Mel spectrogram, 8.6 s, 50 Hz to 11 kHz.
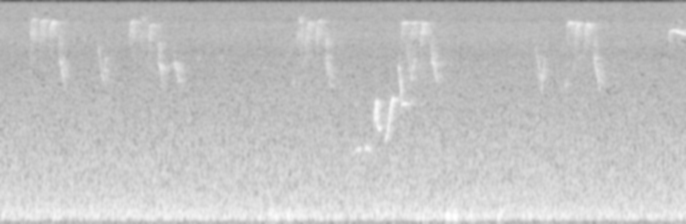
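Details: Japanese bush warbler singing a variant song at Susan-ri on 18 July 2020: a short low whistle, then quick rising whistled strokes, set among repeated high thin chirps from other birds over steady outdoor noise.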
